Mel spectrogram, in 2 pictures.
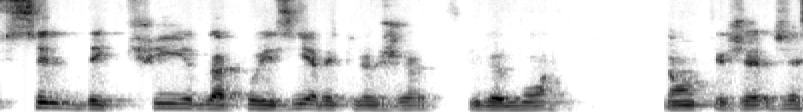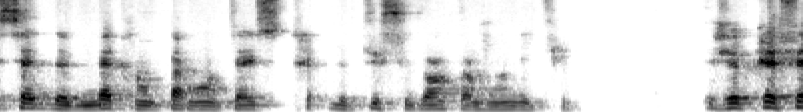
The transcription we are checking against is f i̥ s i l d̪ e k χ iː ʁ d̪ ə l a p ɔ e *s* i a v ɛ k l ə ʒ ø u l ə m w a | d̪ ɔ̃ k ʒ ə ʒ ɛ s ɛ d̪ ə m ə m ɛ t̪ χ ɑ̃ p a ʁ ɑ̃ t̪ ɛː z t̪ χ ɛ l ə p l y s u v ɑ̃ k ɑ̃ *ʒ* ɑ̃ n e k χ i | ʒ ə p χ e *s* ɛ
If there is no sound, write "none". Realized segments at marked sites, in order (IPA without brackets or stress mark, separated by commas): z, ʒ, f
